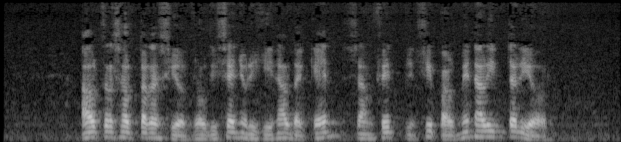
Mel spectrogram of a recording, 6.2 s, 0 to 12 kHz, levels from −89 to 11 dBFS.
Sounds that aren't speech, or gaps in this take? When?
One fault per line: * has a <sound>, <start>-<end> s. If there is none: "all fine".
all fine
